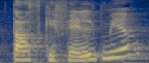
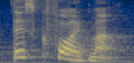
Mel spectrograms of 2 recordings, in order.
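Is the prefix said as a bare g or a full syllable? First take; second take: full syllable; bare g. First: The prefix is a full syllable with a vowel. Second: The prefix is reduced to a bare g sound.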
